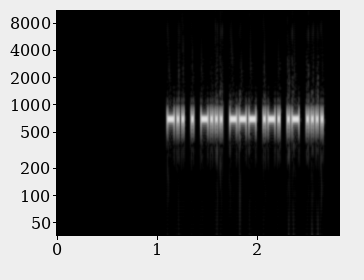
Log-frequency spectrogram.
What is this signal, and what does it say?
Morse code, heard as a keyed tone, about 52 wpm, 700 Hz. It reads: DEBORAH
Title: USA Common Names - 50wpm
